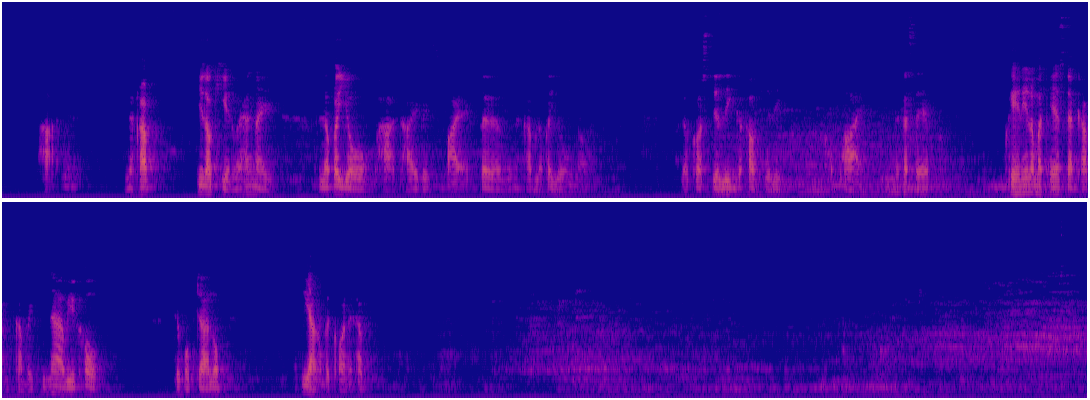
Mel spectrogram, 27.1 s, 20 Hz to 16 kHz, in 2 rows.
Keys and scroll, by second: 0.0-0.8 typing, 13.8-15.4 typing, 16.8 Delete, 24.1 Delete.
